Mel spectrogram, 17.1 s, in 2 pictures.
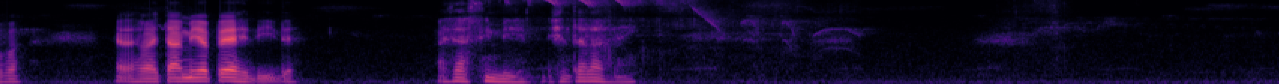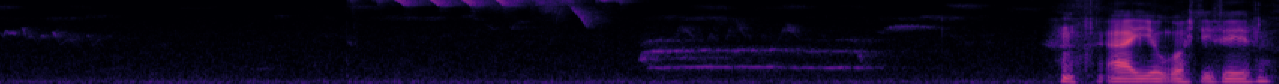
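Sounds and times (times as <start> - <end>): held lower bird tone: 0.0 - 16.9
birds chirping: 0.0 - 17.0.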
